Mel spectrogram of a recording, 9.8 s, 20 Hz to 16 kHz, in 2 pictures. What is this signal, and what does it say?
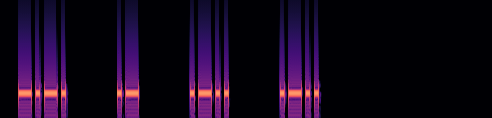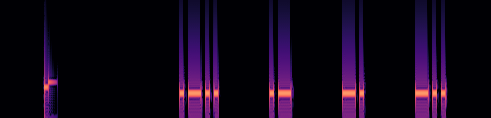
Morse code, heard as a keyed tone, about 28 wpm, spaced as for 13 wpm, 700 Hz. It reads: CALL LAND
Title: 4x Character Spacing - Top 300 Words - 28wpm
